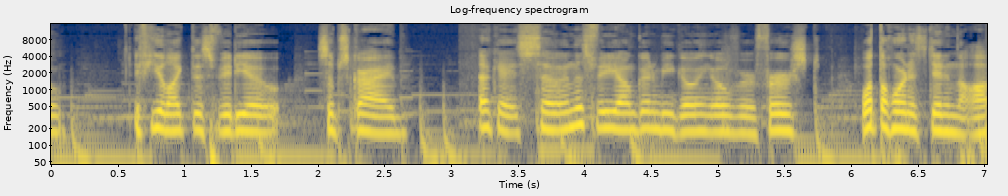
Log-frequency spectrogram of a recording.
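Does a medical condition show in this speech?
No.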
